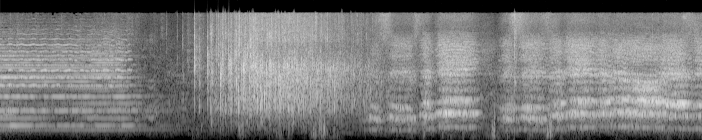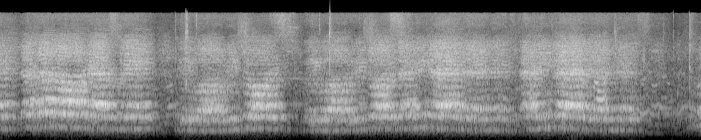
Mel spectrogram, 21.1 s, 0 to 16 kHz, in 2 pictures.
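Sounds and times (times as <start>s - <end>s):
applause: 2.8s - 5.6s
children's choir singing: 5.4s - 21.0s.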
